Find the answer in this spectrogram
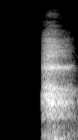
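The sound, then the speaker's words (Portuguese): After a moment of silence, a single soft, breathy exhale from a voice, imitating the aspirated H of the Hebrew tetragram, fades out over about half a second. “Esse H é aspirado.”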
